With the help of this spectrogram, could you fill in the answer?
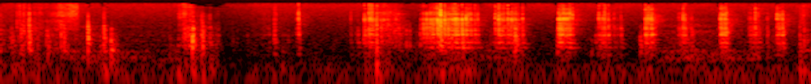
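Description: Fingertips and nails tap and scratch the front and sides of a hollow, pink printed cardboard macaron box held in both hands. Quick, dry taps come in clusters with short scratchy brushes between them. The bursts are bright and papery over a soft low thud, with almost no ring.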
